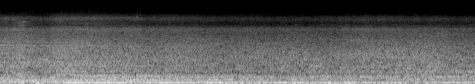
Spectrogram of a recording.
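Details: Modern SIM-100B angle grinder after bearing replacement and reseating the carbon brush: a steady, even motor drone with no roughness, rattle, grinding or sparking. The bearings run smoothly.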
